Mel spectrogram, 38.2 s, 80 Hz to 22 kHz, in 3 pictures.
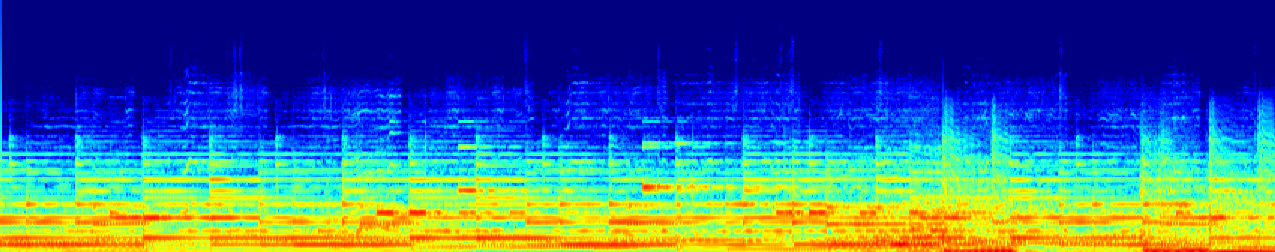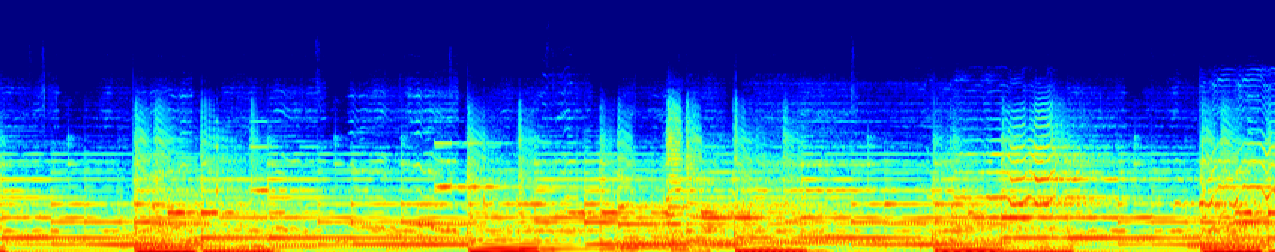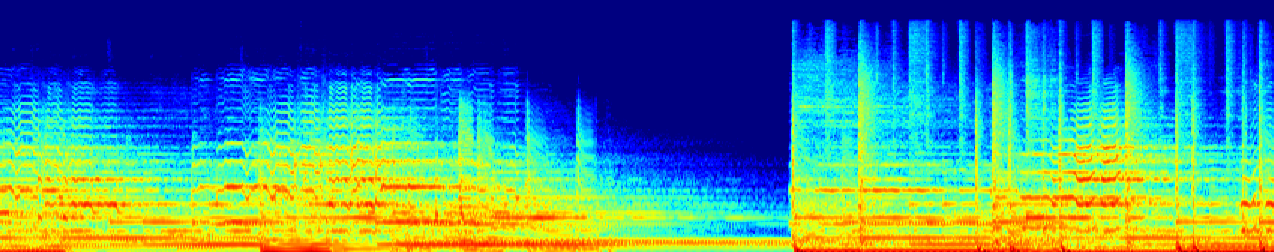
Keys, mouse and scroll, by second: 0.0 click, 0.6 click, 1.8 click, 2.8 click, 5.7 click, 6.2 click, 7.4-10.0 scroll down 5, 10.0 click, 10.4 scroll down 2, 11.6 click, 11.8-16.4 drag, 16.4-17.3 scroll down 2, 17.4-19.6 drag, 20.2 scroll down 1, 20.4 click, 21.3 click, 23.2 shift+a, 25.8 scroll up 2, 28.4-33.7 drag, 33.8 scroll down 2, 34.2 middle click, 34.7 shift+a.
